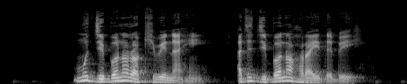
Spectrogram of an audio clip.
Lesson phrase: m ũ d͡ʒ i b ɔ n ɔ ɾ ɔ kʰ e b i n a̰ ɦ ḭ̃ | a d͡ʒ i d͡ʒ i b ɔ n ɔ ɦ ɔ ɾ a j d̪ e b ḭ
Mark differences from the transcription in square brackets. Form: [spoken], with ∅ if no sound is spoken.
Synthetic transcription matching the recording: m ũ d͡ʒ i b ɔ n ɔ ɾ ɔ kʰ [i] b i n a̰ ɦ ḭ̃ | a d͡ʒ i d͡ʒ i b ɔ n ɔ ɦ ɔ ɾ a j d̪ e b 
